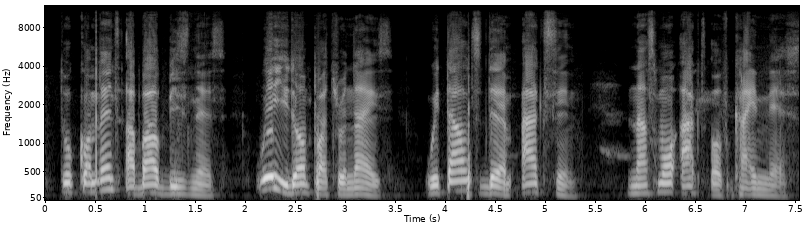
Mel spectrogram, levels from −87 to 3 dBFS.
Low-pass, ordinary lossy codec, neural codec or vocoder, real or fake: 10.8 kHz; none; vocoder, 24 kHz, 100 mel bands, Vocos; fake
